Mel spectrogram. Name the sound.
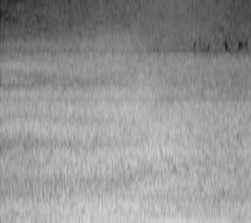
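car driving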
